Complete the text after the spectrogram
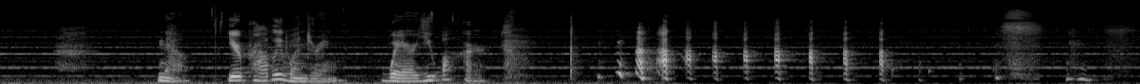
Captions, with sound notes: Now, you're probably wondering where you are. (laughs)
